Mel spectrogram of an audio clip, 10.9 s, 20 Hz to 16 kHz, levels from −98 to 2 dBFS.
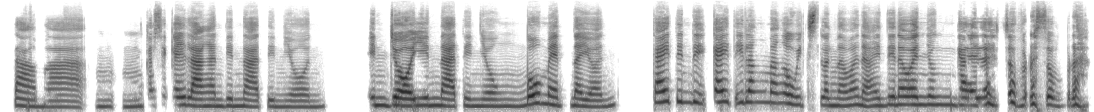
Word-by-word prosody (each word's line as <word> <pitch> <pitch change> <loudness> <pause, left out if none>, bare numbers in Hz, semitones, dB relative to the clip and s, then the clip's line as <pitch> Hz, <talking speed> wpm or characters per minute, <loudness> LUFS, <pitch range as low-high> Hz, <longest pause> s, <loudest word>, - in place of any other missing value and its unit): Tama, 195 -4 -3
mm 205 0 -10
kasi 245 +4 -10
kailangan 225 -4 +2
din 225 0 -3
natin 205 -1 -3
yun. 195 0 -6 0.5
Enjoyin 240 -1 +4
natin 220 0 +1
yung 220 -1 -3 0.2
moment 275 -4 +4
na 235 -2 0
yun, 205 +2 -4 0.4
kahit 350 +2 +5
hindi 345 -2 -1
kahit 360 -2 +3
ilang 345 0 -2
mga 320 -2 0
weeks 260 -4 +1
lang 235 -1 0
naman, 240 +3 -1
ha, 220 +1 -1
hindi 255 +3 -1
naman 265 0 +3
yung 265 -1 -2 0.2
gaya 245 -1 +3 0.2
ng 250 - -4
sobra-sobra. 250 -6 0
240 Hz, 155 wpm, -23 LUFS, 215-265 Hz, 0.5 s, kahit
